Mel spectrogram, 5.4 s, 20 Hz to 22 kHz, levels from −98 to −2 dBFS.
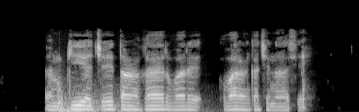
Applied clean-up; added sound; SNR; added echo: none; Explosion; 11 dB; none.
